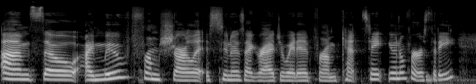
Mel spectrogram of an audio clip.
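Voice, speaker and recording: In an American accent, a woman talks loudly at a fairly quick pace, her fairly high voice bright, sharp and upbeat with lively intonation, on a very clean recording with a silent background. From Ohio, US Midwest. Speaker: supplement company representative. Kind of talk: casual interview chat.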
